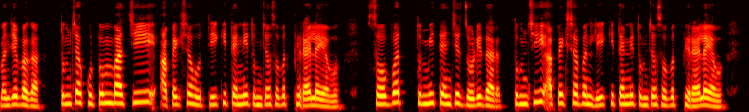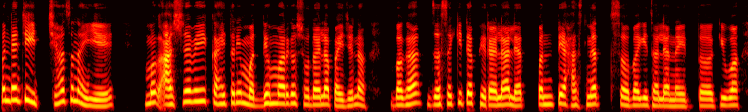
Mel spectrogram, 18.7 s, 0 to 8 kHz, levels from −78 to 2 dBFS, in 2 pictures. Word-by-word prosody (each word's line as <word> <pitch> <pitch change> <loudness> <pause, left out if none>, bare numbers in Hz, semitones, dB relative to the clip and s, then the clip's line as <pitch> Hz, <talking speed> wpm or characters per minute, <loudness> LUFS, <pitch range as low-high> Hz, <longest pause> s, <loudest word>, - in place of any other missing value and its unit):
म्हणजे 190 +3 +1
बघा 180 -4 +3 0.3
तुमच्या 230 +4 +1
कुटुंबाची 250 +2 +1
अपेक्षा 210 +3 0
होती, 205 -2 -2
की 255 - -4
त्यांनी 225 0 +1
तुमच्यासोबत 215 0 -3
फिरायला 185 -4 +2
यावं. 155 -3 0 0.5
सोबत 225 +4 +3 0.2
तुम्ही 240 +1 +1
त्यांचे 240 0 +2
जोडीदार 190 -4 0 0.2
तुमची 230 +5 -1
अपेक्षा 245 +1 0
बनली 215 -4 0
की 230 - -4
त्यांनी 225 +1 +1
तुमच्यासोबत 205 -1 -2
फिरायला 175 0 +3
यावं. 165 -5 +1 0.3
पण 315 0 +2
त्यांची 330 0 +4
इच्छाच 270 +5 -2
नाही 205 - +1
आहे, 165 +3 0 0.4
मग 260 +4 +1
अशावेळी 290 +8 +3
काहीतरी 240 +2 +1
मध्यम 230 0 +1
मार्ग 235 +1 +3
शोधायला 210 0 +1
पाहिजे 175 0 0
ना? 205 +1 -1 0.4
बघा 210 +5 +3 0.2
जसं 210 +2 +1
की 260 - -3
त्या 255 - +4
फिरायला 205 -2 +3
आल्यात. 180 -4 +2 0.2
पण 215 0 +1
ते 240 - +5
हसण्यात 200 +5 -1 0.2
सहभागी 195 -2 0
झाल्या 180 -2 0
नाहीत 165 0 -4 0.2
किंवा 195 0 +1
215 Hz, 155 wpm, -24 LUFS, 195-240 Hz, 0.5 s, ते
